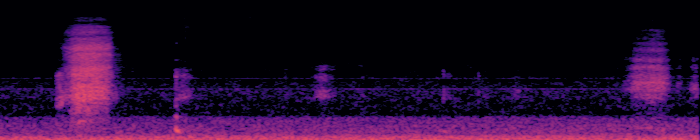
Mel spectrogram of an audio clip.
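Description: A steady low rumble with a few short, breathy gasps over it: a sharp breath about half a second in, fainter ones after, and two more near the end.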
